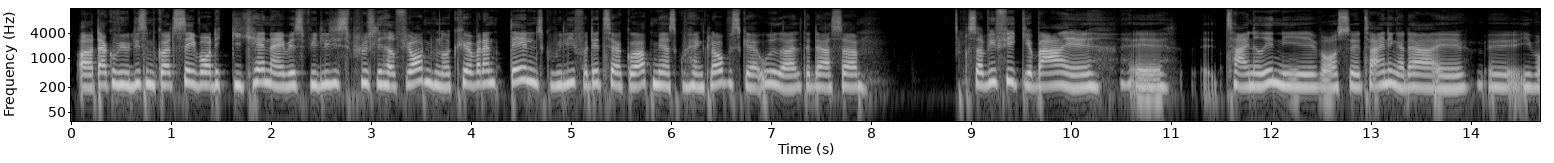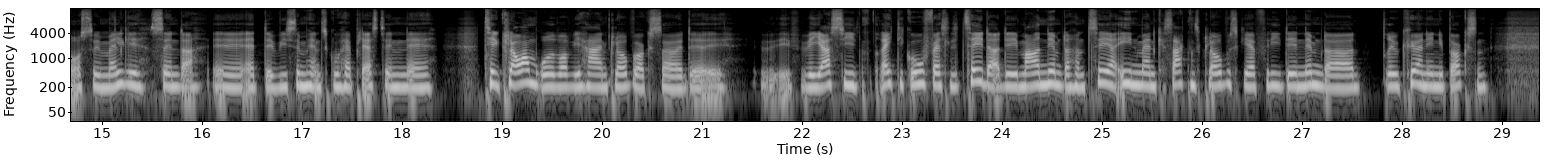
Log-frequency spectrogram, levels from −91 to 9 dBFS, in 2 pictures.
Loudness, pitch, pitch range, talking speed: -21 LUFS, 215 Hz, 205-235 Hz, 225 wpm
